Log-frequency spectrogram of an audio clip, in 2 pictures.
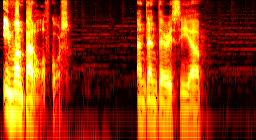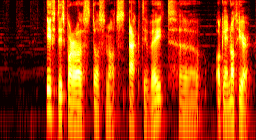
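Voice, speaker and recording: A man with a Finnish accent reviewing a game character, thinking aloud in halting English with frequent restarts. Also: on the low side, faint music behind. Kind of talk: casual game commentary.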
